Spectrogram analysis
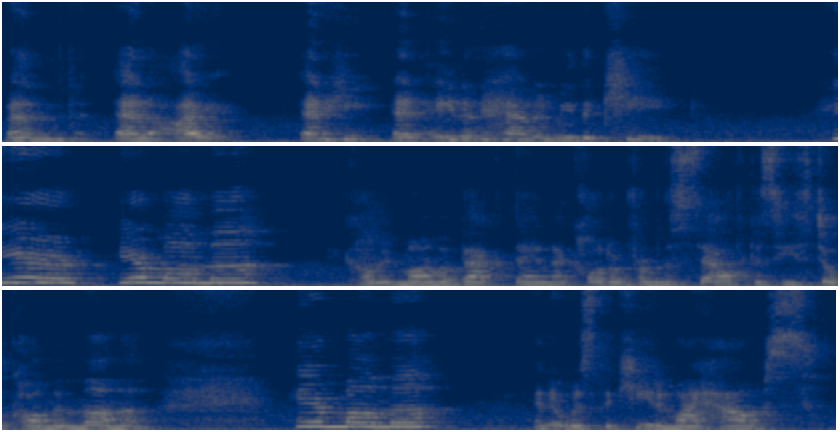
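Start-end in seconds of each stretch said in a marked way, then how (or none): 4.1-5.5 put-on higher, sweet child offering; lightly voiced son; little boy voice. Child voiced handing key. 9.8-10.6 put-on higher, sweet child offering; lightly voiced son; little boy voice.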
